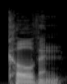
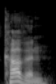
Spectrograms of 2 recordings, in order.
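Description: First: The word does not rhyme with oven. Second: The word rhymes with oven. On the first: This is the filmmaker's own pronunciation. "but he pronounces it Coven" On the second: This is the usual pronunciation. "It's Coven"

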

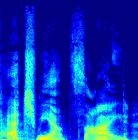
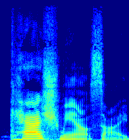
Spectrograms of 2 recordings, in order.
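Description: First: The first word ends with a full 'tch' sound. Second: The first word ends with a 'sh' sound.

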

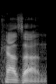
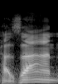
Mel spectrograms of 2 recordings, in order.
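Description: First: The name begins with a hard K sound. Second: The name begins with a soft breathy sound. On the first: The speaker calls it wrong. "and not Kazan" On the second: The speaker calls it right. "It is Hazan"

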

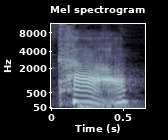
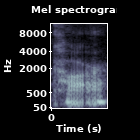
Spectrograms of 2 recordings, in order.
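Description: First: It is said in a New England accent, r dropped. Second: It is said without New England accent, r pronounced.

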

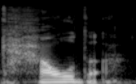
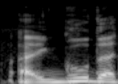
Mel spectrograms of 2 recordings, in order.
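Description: First: The word begins with a breathy H sound. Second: The word begins with a hard G sound.

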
